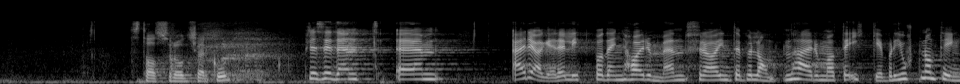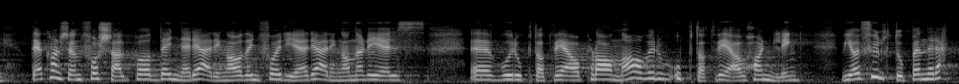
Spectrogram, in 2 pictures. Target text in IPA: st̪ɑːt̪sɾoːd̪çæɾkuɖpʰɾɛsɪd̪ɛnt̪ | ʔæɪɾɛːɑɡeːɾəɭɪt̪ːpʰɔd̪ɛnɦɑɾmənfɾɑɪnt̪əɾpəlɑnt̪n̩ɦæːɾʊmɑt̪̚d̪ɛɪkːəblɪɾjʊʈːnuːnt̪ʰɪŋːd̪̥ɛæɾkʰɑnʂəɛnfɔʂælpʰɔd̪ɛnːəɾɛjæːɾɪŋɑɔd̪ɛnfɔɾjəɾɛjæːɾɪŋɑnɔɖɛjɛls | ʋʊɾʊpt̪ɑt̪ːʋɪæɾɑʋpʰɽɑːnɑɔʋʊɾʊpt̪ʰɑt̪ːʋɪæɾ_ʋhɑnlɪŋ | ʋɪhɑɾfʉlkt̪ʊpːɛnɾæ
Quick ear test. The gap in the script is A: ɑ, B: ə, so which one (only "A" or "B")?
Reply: A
